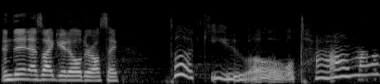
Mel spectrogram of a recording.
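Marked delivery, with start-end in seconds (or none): 1.7-3.7 put-on high, creaky voice of an elderly woman. Joking about a show sign-off when older, in an old lady voice. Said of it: "That's my old lady voice".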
